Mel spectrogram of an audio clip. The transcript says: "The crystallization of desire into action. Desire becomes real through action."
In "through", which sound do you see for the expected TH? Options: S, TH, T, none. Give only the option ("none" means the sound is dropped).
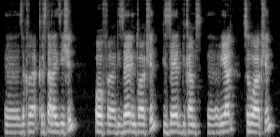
S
